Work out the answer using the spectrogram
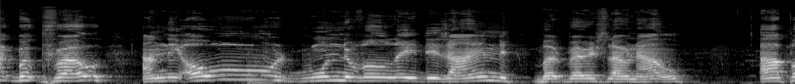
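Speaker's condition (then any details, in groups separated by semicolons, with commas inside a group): Acquired brain injury, ataxia; caused by head injury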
